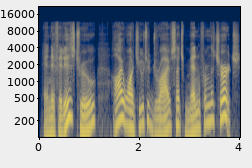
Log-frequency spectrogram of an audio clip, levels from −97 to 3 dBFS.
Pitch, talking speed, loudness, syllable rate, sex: 150 Hz, 225 wpm, -17 LUFS, 4.5 syllables/s, male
